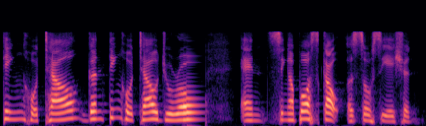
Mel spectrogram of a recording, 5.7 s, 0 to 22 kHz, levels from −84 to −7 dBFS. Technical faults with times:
2.42-2.49 short concealed packet loss
2.49-2.75 long network dropout

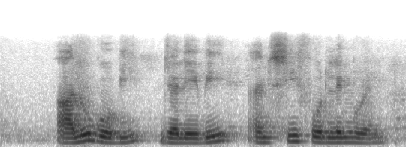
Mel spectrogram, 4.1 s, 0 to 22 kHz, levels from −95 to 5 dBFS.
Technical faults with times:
0.67-0.69 lost packet rebuilt from error correction

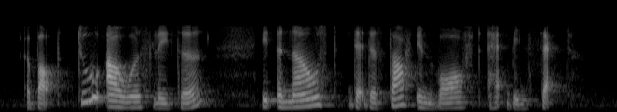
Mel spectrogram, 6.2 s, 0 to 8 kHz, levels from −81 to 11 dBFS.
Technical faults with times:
none

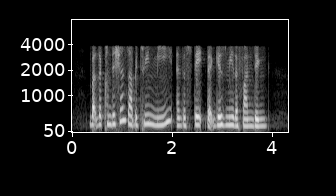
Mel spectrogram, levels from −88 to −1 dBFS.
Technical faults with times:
0.00-4.33 Bluetooth CVSD headset codec

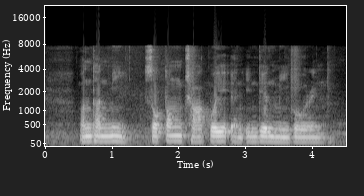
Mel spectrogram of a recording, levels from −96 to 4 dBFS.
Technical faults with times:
0.57-0.81 hard clipping
1.63-1.85 hard clipping
2.22-2.64 hard clipping
3.28-3.31 hard clipping

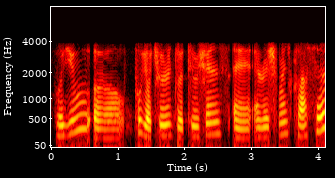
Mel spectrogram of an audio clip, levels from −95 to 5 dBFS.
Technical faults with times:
0.00-4.12 G.723.1 codec
0.71-1.04 VoIP packet loss concealed by the speech codec

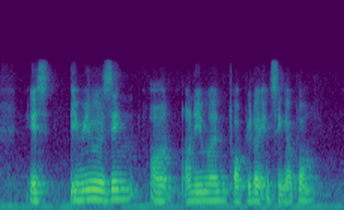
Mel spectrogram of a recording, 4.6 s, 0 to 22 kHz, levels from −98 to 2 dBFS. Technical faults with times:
none

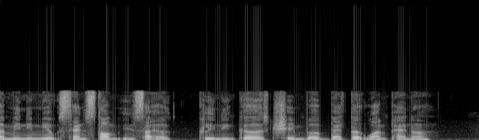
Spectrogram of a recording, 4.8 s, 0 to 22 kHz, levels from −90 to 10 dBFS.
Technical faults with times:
0.30-4.79 filter restarted on every block

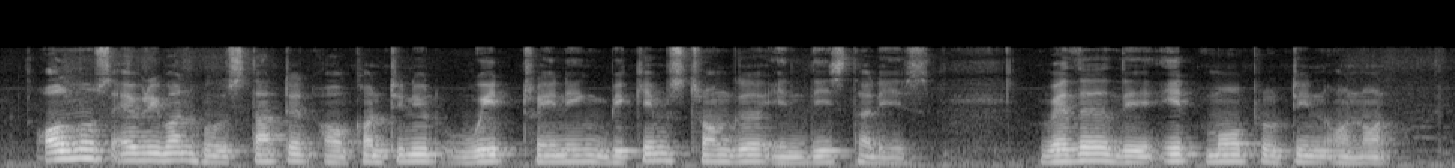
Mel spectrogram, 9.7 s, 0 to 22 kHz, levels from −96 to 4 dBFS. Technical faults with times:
none

